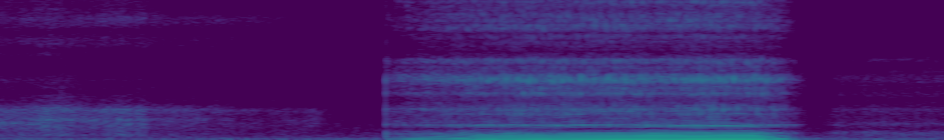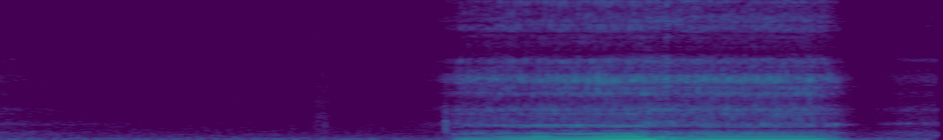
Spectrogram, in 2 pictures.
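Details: Extremely heavy snoring: two very loud, long, deep rattling snores on breathing in, with quiet pauses between.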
